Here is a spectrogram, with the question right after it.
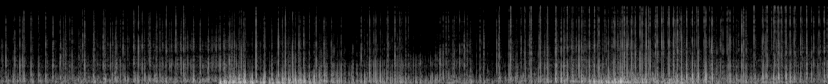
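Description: Very long acrylic nails scratch across a large, flat, teal snakeskin-embossed leather sheet (likely faux) lying on a surface. The result is a dense, continuous, low-heavy rasping crackle made of rapid tiny scrapes, with louder, rougher stretches from about 2.2 to 3 seconds and again around 6 seconds.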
